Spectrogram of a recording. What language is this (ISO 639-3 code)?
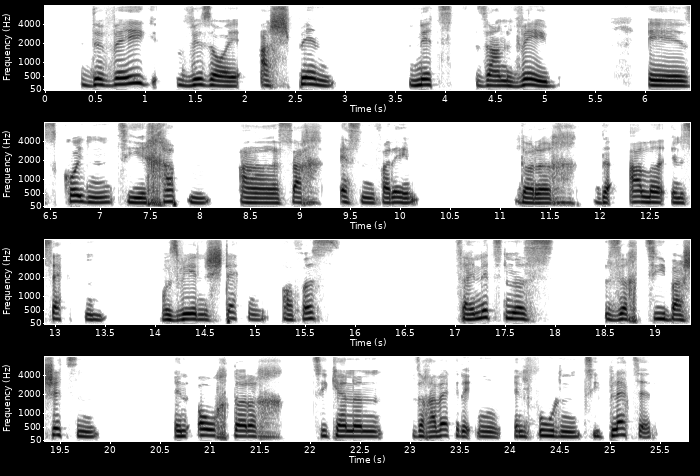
yid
